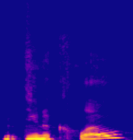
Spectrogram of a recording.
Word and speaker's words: Uniqlo: It's a Q Uniqlo, not a G.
